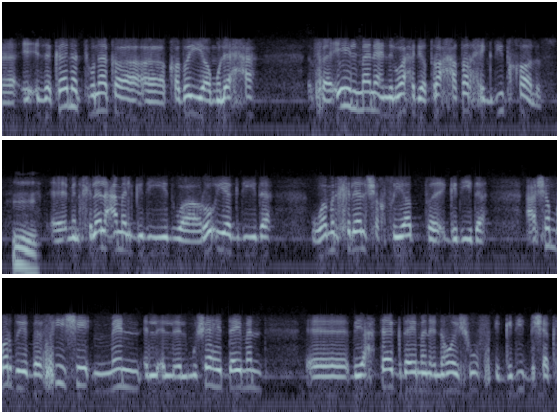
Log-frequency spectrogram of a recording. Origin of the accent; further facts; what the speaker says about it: Sharqia Governorate, Egypt; لا انا حضرتك انا في الاصل قروي.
